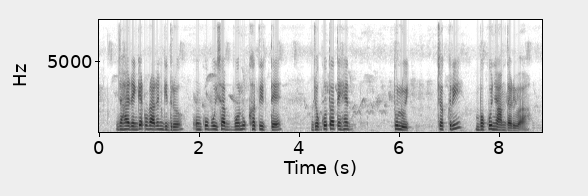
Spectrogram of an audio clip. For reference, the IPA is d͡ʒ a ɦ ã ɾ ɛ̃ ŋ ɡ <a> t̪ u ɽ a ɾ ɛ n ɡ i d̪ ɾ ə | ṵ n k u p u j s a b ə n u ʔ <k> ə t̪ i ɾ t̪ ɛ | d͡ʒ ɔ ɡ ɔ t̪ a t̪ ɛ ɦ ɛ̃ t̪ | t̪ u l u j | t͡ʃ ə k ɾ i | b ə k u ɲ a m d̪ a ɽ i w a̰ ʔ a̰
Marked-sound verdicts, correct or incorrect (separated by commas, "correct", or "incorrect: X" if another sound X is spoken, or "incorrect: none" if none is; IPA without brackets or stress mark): incorrect: ɛ, incorrect: kʰ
